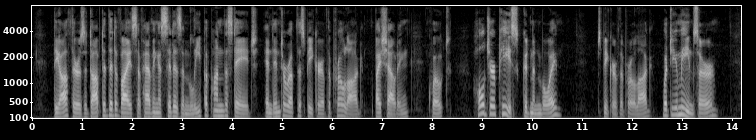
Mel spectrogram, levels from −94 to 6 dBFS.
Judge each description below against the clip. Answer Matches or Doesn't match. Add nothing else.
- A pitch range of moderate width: Doesn't match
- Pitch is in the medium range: Doesn't match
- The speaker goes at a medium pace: Matches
